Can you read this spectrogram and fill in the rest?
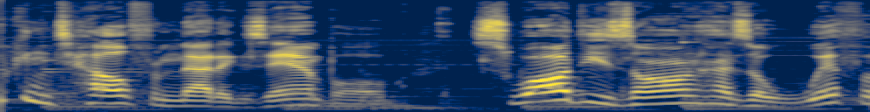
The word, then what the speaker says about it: soi-disant: It's soi-disant. That's spelled S-O-I hyphen D-I-S-A-N-T.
